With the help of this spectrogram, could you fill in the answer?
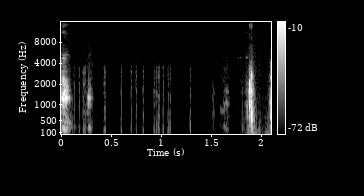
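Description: Ducks quack at a duck coop in a loose, uneven chorus: a couple of loud, harsh quacks at the start and a strong burst near the end, with softer scattered calls in between.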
